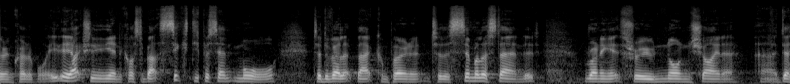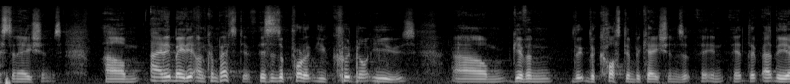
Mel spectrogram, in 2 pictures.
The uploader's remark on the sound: This episode was recorded live in front of an audience at the Brilliant Minds Showcase in London.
